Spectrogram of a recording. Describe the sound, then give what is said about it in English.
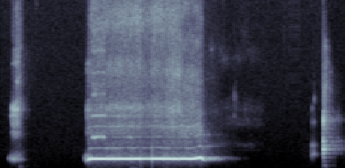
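A person blows one long, steady whistled note imitating a bird call, loud and breathy, holding for about a second and a half before trailing off, with brief short chirps before and after. “It's like a a calling for birds or something.”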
